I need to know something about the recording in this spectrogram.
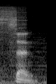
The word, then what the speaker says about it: Sen: Sen. Sen. There is that. Sen. There's 2 syllables in that one. Sen. Not even 2, just 1. Just 1. Just 1 syllable.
